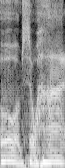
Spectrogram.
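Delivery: put-on phone sex line woman's voice. Retelling a phone sex ad: imitating a phone sex ad woman. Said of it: "chick talking on the phone".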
